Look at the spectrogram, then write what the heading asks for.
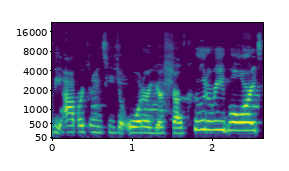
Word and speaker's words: charcuterie: You have the opportunity to order your charcuterie boards. And yes, that is how you say it, charcuterie boards, right? I've heard people say, no, they're character boards, girl.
